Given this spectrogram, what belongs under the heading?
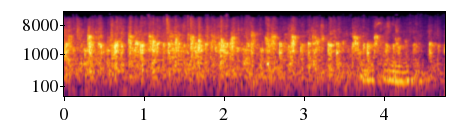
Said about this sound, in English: Everyone was clapping, and I couldn't hear what you said to me.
